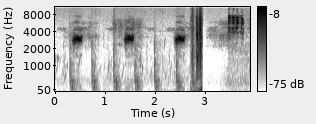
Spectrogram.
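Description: Footsteps tap lightly on a wooden floor.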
